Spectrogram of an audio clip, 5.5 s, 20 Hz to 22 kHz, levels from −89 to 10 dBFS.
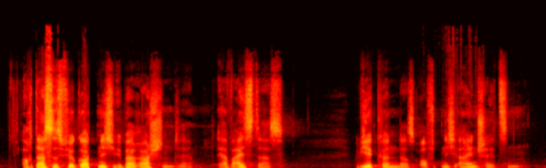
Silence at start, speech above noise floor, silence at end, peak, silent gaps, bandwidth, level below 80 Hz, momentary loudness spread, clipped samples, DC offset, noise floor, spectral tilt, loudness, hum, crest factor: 0.1 s; 38 dB; 0.25 s; -10 dBFS; none; 19 kHz; -74 dBFS; 15 LU; under 0.1%; under 0.1%; -66 dBFS; -3 dB/octave; -27 LUFS; none; 18 dB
